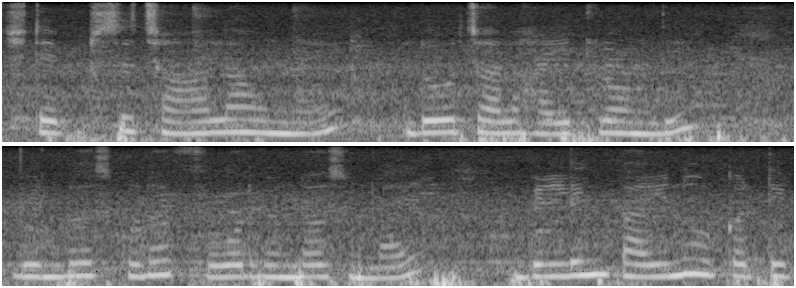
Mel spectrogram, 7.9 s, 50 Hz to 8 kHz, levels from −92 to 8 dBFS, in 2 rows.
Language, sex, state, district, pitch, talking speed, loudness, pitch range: Telugu, female, Andhra Pradesh, Annamaya, 255 Hz, 120 wpm, -17 LUFS, 235-265 Hz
